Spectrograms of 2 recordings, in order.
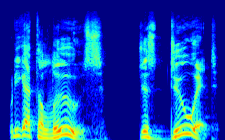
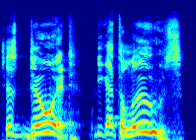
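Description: First: Said in the usual way. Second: High, loud push to act; pumped-up urging. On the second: Real, not acted. Coach urging a doubter, high and loud. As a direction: fire them up. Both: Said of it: "urging listeners to act".

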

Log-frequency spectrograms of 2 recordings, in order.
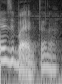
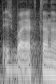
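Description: First: High-pitched retort, imitating father; imitated alarmed query. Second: Said in the usual way. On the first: Father questioning his son about the small problem, imitated high alarm. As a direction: echo it back as a mock startled question.

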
